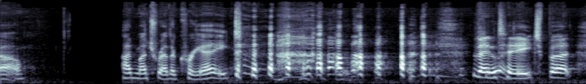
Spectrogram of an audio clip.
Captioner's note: laughs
